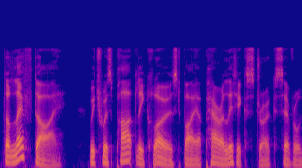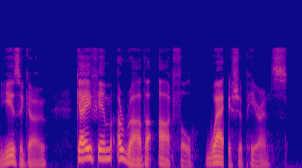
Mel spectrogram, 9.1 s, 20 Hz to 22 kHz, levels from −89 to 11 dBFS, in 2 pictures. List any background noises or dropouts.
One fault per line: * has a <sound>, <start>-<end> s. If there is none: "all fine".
* has a dropout, 7.9-8.0 s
